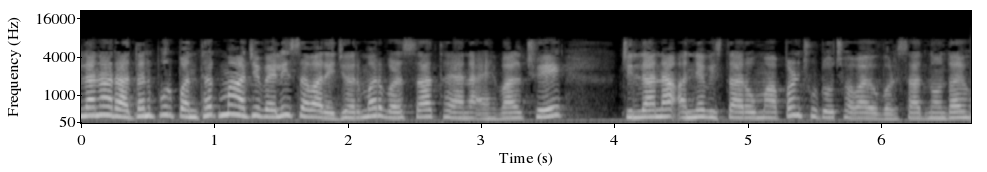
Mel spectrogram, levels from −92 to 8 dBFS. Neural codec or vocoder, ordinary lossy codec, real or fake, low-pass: none; none; real; none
